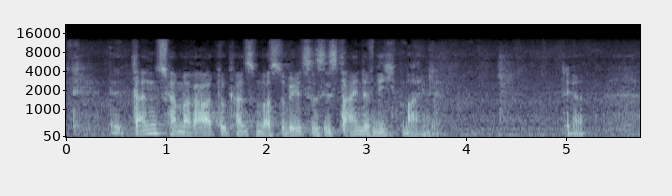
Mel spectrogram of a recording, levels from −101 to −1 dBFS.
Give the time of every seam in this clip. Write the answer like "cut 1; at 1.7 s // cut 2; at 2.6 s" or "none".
cut 1; at 1.0 s // cut 2; at 1.9 s // cut 3; at 3.1 s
